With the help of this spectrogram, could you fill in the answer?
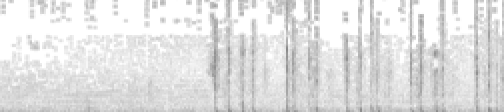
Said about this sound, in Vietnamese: Một con khoái mã trong thành chạy như bay, người cưỡi ngựa tay cầm lệnh bài, lớn tiếng hò hét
